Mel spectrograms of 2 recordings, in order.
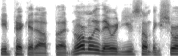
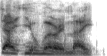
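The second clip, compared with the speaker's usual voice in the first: mock pirate accent, higher pitched; 4 semitones higher than usual. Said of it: "I don't know what accent it".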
